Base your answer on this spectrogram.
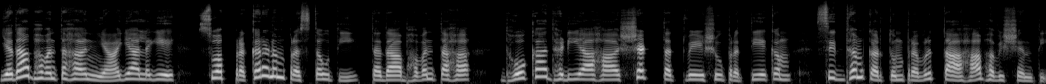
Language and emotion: Sanskrit, neutral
